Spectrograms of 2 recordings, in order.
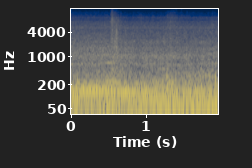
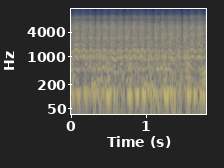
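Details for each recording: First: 1968 Ford F100 Ranger V8, abandoned for years, after ignition repair with points and correct condenser and air-fuel adjustment, possibly still cold: deep steady rumble with an even beat, no stumbles or skips; smooth idle, more tuning needed. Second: 1968 Ford F100 Ranger V8, abandoned for years, first run on fresh fuel and old battery: rough uneven running with stumbling beat and dropouts, skipping; suspected points and wrong condenser.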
